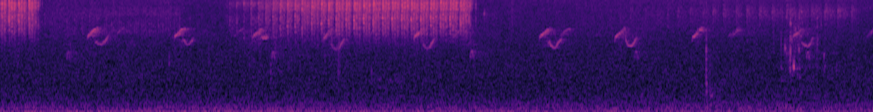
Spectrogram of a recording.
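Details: High, continuous insect trilling from crickets at a lake in summer, starting and stopping in blocks. Birds add quick, repeated whistled chirps, and a heavy low wind noise runs underneath.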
